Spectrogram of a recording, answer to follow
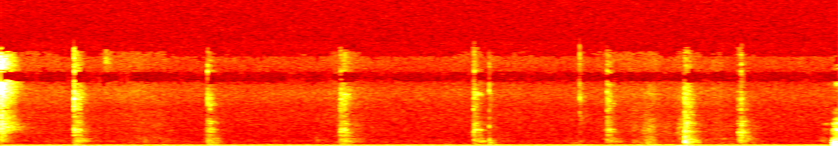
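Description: A clock ticking about once a second, faintly, over a steady low hum.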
